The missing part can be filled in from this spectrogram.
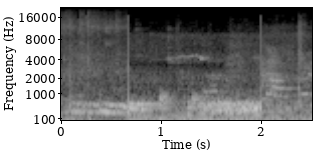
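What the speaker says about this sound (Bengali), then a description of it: "তো ভিউয়ার্স কবুতর দুইটা আমার উড়ানো আছে" Teddy pigeons of an Oman bloodline coo in a low, steady series of soft throaty calls, close by, with a brief pause near the middle before the cooing resumes.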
